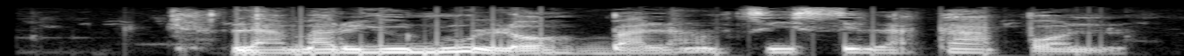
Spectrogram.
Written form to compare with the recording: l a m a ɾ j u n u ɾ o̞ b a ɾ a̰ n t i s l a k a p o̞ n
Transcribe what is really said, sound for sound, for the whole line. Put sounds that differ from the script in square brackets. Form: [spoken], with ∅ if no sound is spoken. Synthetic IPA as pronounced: l a m a ɾ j u n u [l] o̞ b a [l] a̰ n [t͡s] i s l a k a p o̞ n

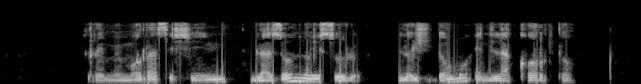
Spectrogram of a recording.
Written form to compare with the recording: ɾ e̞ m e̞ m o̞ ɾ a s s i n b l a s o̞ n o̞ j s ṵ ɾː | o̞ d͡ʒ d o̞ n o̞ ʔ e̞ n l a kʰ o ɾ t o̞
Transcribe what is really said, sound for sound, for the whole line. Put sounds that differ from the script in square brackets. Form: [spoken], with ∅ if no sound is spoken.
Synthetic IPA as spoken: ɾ e̞ m e̞ m o̞ ɾ a s [ʃ] i n b l a [z] o̞ n o̞ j s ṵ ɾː | o̞ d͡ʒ d o̞ [m] o̞ ʔ e̞ n l a kʰ o ɾ t o̞

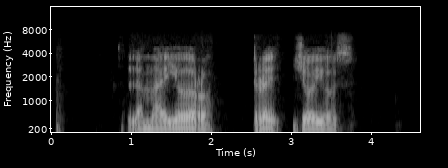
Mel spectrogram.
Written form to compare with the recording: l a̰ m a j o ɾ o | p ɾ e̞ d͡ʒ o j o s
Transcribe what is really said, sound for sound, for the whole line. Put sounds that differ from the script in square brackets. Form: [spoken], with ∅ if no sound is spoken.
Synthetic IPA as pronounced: l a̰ m a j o ɾ o | [t] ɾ e̞ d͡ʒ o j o s

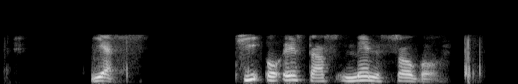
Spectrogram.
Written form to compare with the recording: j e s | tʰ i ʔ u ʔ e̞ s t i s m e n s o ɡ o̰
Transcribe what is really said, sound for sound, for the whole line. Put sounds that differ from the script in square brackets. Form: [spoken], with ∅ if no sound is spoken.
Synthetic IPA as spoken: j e s | tʰ i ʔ [o] ʔ e̞ s t [a] s m e n s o ɡ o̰

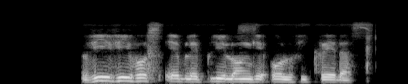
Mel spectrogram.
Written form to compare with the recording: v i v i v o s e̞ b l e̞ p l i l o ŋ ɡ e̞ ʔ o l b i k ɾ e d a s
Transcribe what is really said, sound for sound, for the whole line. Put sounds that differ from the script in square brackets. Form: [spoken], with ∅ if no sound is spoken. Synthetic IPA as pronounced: v i v i v o s e̞ b l e̞ p l i l o ŋ ɡ e̞ ʔ o l [v] i k ɾ e d a s

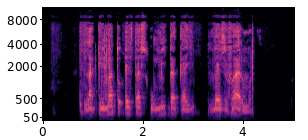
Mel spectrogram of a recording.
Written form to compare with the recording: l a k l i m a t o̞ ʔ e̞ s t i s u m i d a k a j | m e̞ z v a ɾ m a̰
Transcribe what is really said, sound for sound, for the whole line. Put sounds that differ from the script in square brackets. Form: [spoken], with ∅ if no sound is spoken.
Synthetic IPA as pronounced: l a k l i m a t o̞ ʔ e̞ s t [a] s u m i d a k a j | m e̞ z v a ɾ m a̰

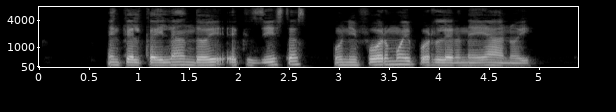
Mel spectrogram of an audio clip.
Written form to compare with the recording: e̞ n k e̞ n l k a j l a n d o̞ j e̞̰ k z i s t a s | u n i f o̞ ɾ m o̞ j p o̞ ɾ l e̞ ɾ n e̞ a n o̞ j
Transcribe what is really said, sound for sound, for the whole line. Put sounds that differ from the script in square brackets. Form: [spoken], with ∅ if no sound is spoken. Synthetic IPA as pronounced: e̞ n k e̞ [∅] l k a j l a n d o̞ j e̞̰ k z i s t a s | u n i f o̞ ɾ m o̞ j p o̞ ɾ l e̞ ɾ n e̞ a n o̞ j

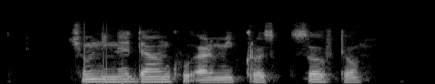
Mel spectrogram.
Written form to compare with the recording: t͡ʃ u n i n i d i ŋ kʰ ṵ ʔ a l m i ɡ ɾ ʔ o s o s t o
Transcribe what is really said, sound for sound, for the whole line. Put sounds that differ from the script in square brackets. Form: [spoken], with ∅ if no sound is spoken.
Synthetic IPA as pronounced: t͡ʃ u n i n [e] d [a] ŋ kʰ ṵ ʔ a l m i [k] ɾ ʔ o s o [f] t o

